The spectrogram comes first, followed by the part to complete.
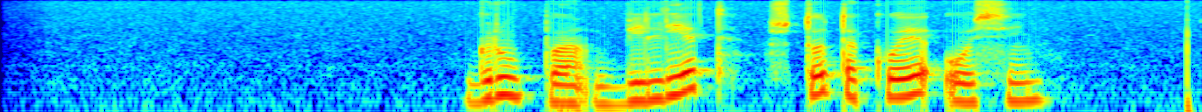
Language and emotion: Russian, neutral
